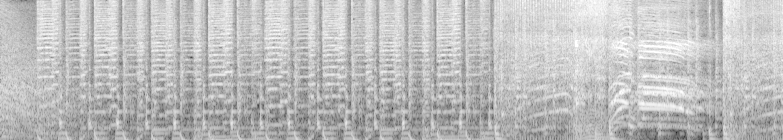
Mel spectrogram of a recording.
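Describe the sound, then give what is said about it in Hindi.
A vehicle engine is started by its driver and chugs in a steady, fast mechanical rhythm, then revs up with rising, whining sweeps before settling. Loud, with no voices. “ए driver बम, चालू कर गाड़ी।”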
